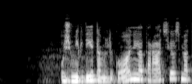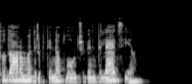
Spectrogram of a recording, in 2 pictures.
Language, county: Lithuanian, Vilnius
